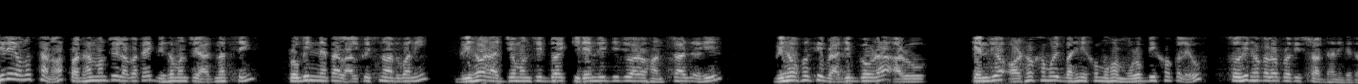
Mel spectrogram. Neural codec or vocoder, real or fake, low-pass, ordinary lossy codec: none; real; 3.6 kHz; AAC, 24 kbps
